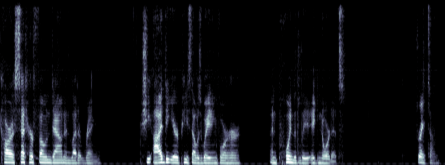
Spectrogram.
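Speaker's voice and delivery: usual speaking voice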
